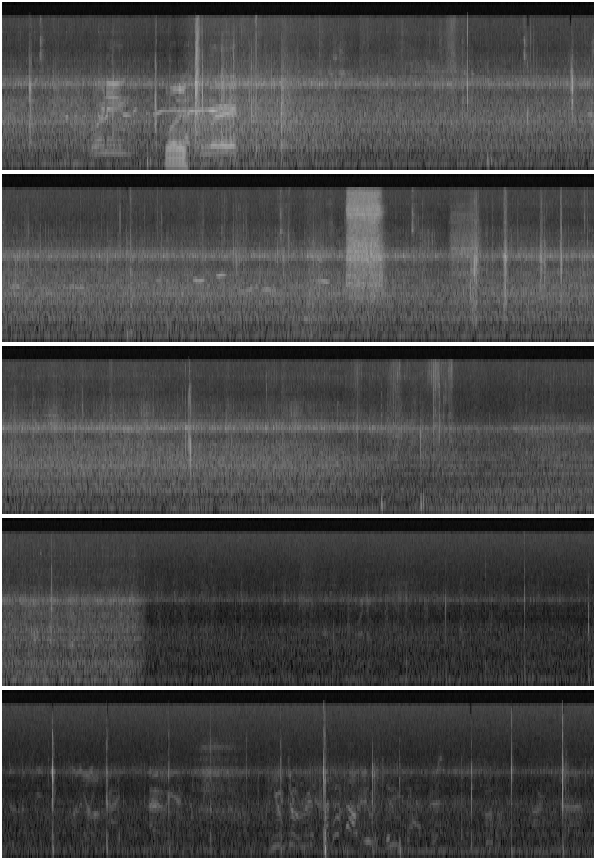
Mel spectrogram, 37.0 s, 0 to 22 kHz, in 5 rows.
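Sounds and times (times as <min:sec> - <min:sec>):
bus engine idling: 0:00.0 - 0:26.9
short burst of hiss: 0:11.6 - 0:12.3.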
